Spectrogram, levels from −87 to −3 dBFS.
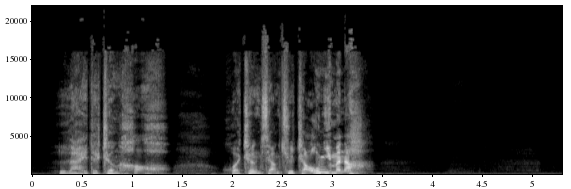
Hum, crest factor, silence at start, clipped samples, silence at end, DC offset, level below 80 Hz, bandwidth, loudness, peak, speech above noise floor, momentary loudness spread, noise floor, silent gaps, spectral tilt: none; 24 dB; 0.3 s; under 0.1%; 1.95 s; under 0.1%; -52 dBFS; 19.5 kHz; -25 LUFS; -4 dBFS; 42 dB; 14 LU; -67 dBFS; none; -3.5 dB/octave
